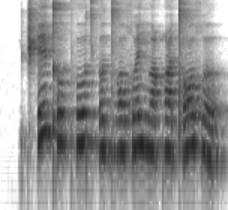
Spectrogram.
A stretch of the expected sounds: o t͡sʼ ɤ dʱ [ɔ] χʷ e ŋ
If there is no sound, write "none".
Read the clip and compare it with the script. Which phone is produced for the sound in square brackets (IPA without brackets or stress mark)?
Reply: ɔ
